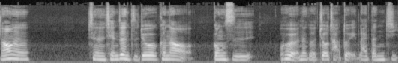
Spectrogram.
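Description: A woman's medium-pitched voice at a moderate pace, with fairly even intonation and long, frequent pauses, on a very clean recording with a silent background. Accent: Taiwanese. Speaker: podcast co-host. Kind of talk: casual chat.

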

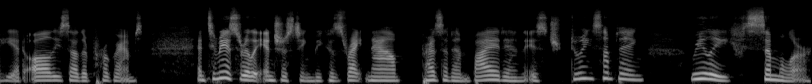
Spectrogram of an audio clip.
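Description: A woman at medium pitch speaks at a fairly quick pace with ordinary pitch variation. The sound is dry and close with no echo, on a very clean recording with a silent background. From Maine, US (French-Canadian family). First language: French. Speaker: university research administrator. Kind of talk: interview.

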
